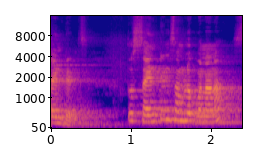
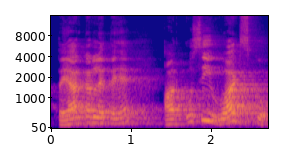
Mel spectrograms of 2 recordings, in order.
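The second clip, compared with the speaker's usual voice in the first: ordinary delivery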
